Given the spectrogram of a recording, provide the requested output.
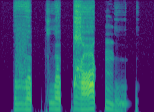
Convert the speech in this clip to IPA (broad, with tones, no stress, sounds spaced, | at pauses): v ə˦˥ p̚ k w ə˦˥ p̚ ɣ a˦˥ k̚ ŋ ṵ˧˨ ʔ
